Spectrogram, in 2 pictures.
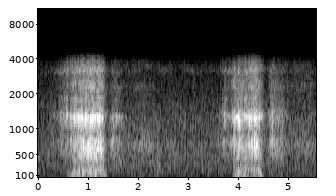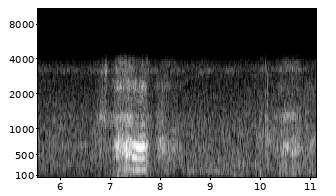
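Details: Old men snoring at night: three loud, rough, rattling snores on breathing in, about 3 seconds apart, near 19 a minute; ordinary adult snoring.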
